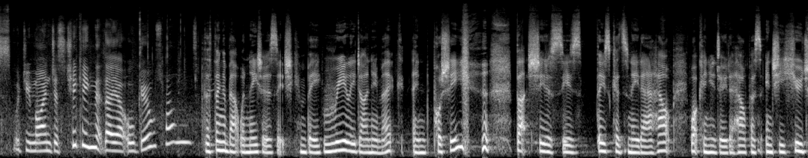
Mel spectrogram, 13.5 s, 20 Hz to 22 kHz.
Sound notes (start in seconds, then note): 7.8 chuckles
